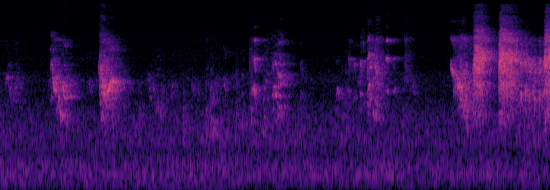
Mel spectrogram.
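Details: Budgies chattering with scattered scratchy chirps, softer in the middle, ending in a loud, harsh burst of rapid squawking notes.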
